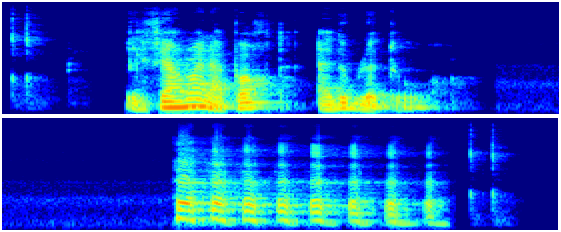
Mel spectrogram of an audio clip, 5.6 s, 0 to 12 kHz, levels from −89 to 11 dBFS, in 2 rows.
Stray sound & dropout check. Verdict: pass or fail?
fail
